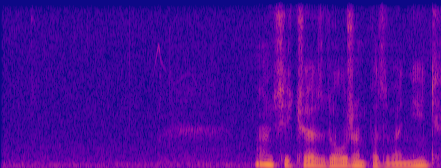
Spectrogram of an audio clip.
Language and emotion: Russian, sad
